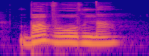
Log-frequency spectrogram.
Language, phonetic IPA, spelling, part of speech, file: Ukrainian, [bɐˈwɔu̯nɐ], бавовна, noun, Uk-бавовна.ogg
- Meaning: 1. cotton (fiber harvested from a plant of the genus Gossypium; textile made from this) 2. explosions (of Russian war infrastructure)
